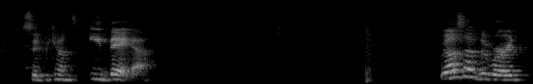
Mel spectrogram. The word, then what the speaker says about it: idea: A of idea but in Spanish we stress the letter I so it becomes idea we also have the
